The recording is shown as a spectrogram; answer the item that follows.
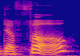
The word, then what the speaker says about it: Dafoe: it's a triplet rhythm because his last name is emphasized on the last syllable Willem Dafoe and some examples of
